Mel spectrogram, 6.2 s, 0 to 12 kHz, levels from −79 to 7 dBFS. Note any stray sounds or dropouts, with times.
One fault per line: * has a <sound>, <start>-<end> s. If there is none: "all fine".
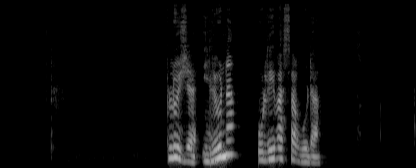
all fine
